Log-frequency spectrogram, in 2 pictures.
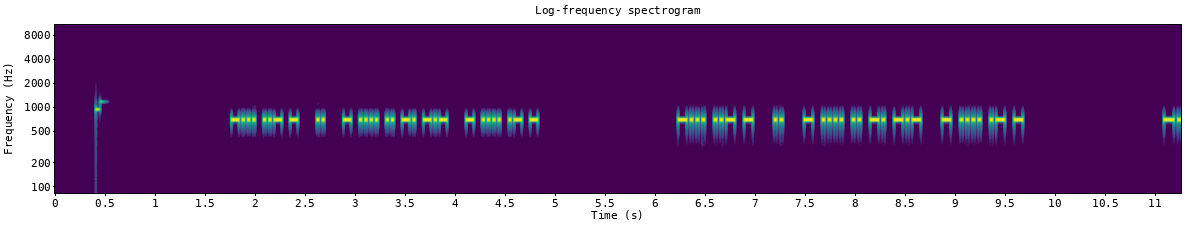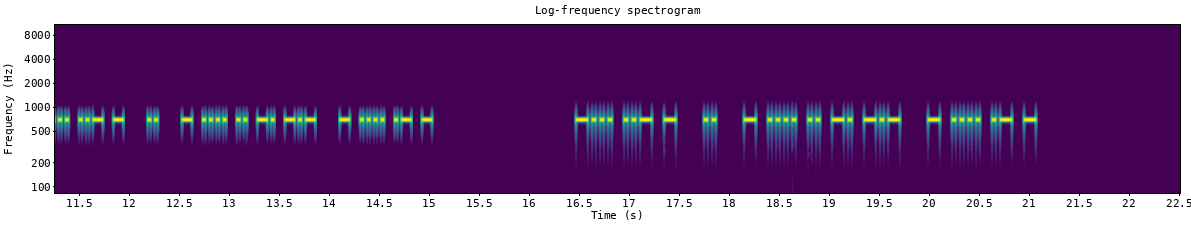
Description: Morse code, heard as a keyed tone, about 37 wpm, 700 Hz. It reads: BUT I THINK THAT BUT I THINK THAT BUT I THINK THAT BUT I THINK THAT
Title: Speed-Racing - Sets of 4 Words 30wpm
